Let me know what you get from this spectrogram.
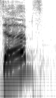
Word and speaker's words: Doubs: Is that how you say it? Because it's spelled. – It's Dobbs. – Doubs. Doubs. I call them Doubs. – Doubs. – Doubs. It's Dubs.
